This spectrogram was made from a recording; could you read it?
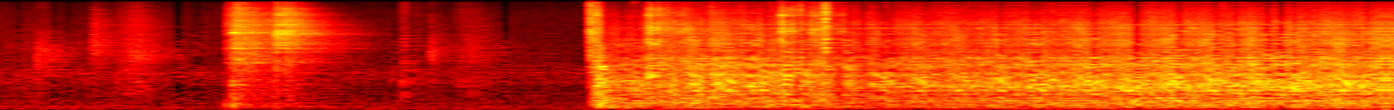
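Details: Vintage air compressor's small engine that stalled when building pressure, test run after tightening the governor adjustment onto the diaphragm: fires after a few weak pulls, then settles into a steady, busy run with no surging or runaway; governor test run.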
